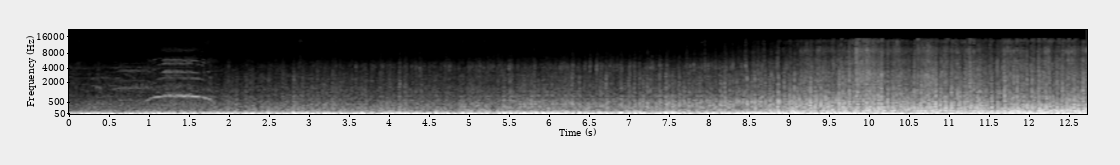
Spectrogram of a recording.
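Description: Launch of NASA's Artemis 1 moon rocket, heard from 5 km away: four RS-25 engines ignite into a deep, continuous rumbling roar that swells as the solid rocket boosters join with their characteristic crackle, turning harsh and crackling toward the end. A brief high whistle sounds near the start.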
